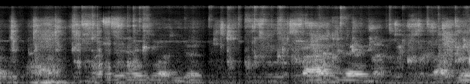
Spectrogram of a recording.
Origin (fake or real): fake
